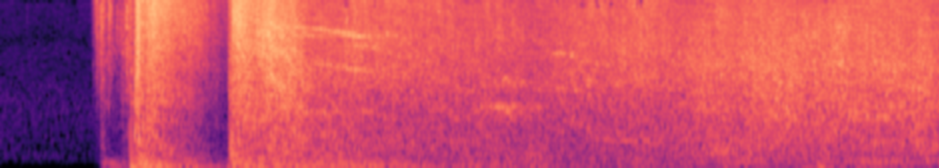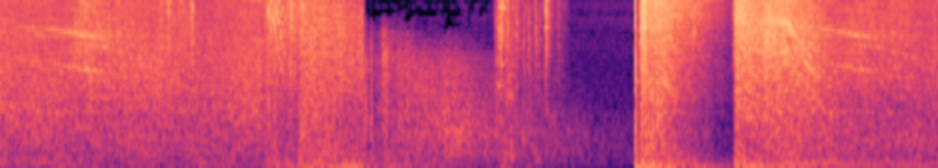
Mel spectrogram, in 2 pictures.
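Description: A loud rushing whoosh of wind roars.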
